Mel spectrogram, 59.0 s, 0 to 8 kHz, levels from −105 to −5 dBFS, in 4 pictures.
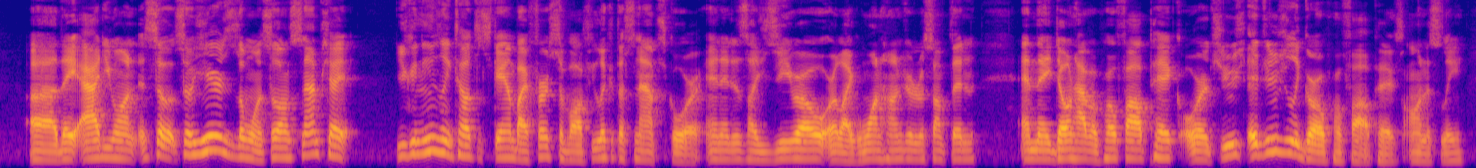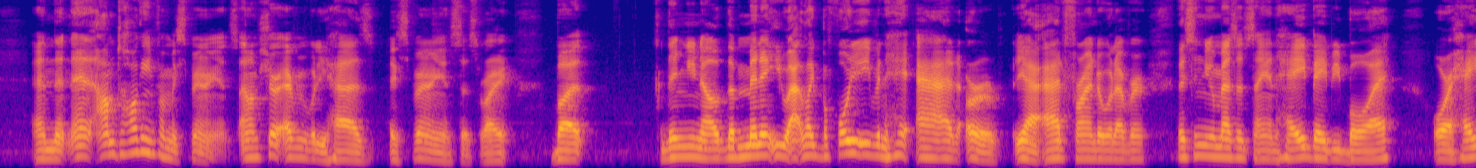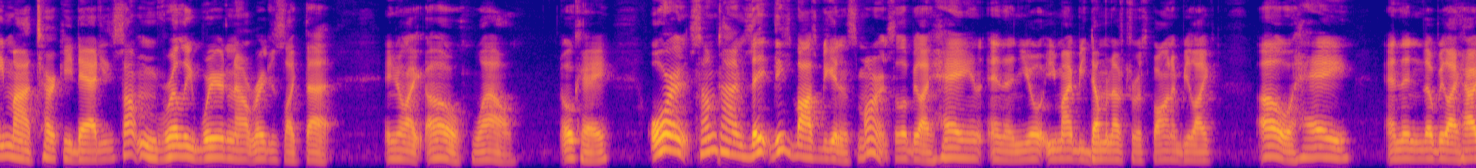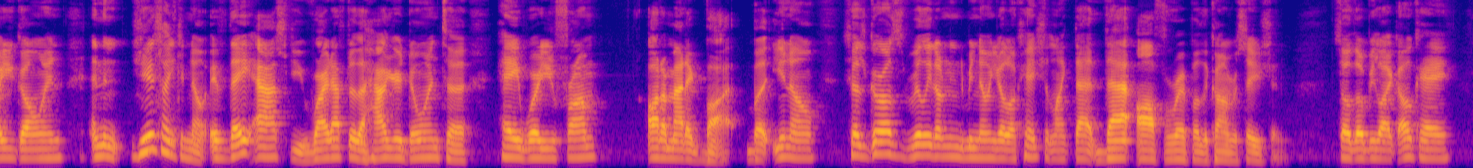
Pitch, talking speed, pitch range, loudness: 120 Hz, 210 wpm, 110-130 Hz, -29 LUFS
